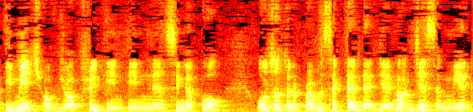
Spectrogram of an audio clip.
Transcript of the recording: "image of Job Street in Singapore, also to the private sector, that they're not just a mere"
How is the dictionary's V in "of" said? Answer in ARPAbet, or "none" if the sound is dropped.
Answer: F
